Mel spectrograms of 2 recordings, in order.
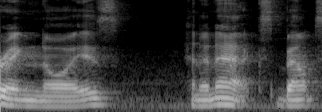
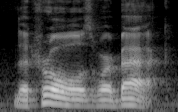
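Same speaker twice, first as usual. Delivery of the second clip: plain reading voice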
